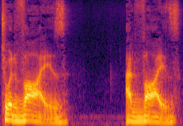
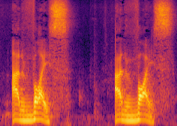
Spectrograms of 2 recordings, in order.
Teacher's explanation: the verb form has the z sound at the end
